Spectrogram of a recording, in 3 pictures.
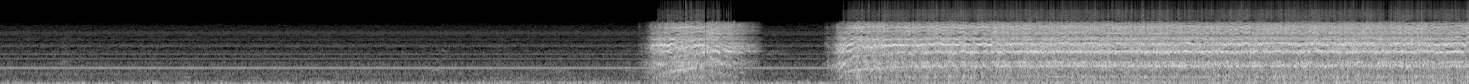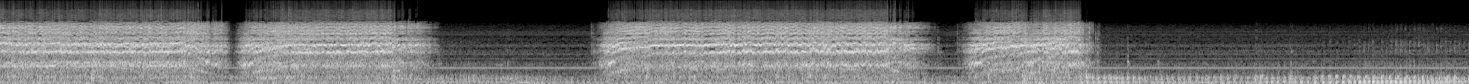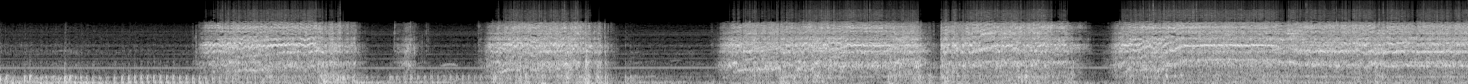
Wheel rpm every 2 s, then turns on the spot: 0, 0, 0, 40, 160, 230, 240, 230, 160, 100, 100, 190, 100, 0, 0, 30, 80, 90, 110, 150, 160, 250.
none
